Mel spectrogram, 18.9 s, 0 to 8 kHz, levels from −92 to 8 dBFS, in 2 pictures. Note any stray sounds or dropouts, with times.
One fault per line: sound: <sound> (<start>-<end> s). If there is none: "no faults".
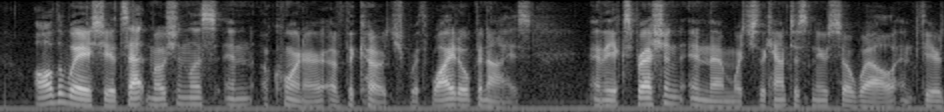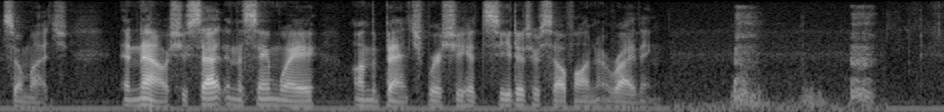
sound: throat clearing (16.7-18.3 s)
